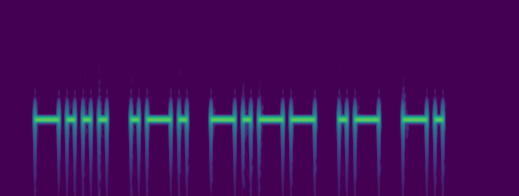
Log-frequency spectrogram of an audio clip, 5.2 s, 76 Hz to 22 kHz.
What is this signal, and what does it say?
Morse code, heard as a keyed tone, about 15 wpm, 700 Hz. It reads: BRYAN
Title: USA Common Names - Max 5 Letters - 15wpm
